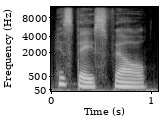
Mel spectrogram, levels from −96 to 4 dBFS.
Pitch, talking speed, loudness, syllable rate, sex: 150 Hz, 165 wpm, -19 LUFS, 3.3 syllables/s, female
